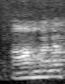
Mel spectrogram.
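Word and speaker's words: آمن: Amana means to believe. Okay. Amana, when you put a hamza before alif, should be pronounced amana, means to believe.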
